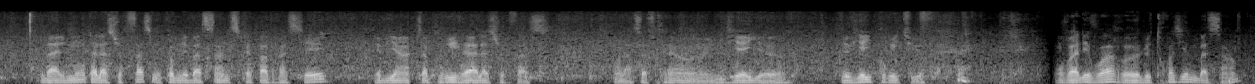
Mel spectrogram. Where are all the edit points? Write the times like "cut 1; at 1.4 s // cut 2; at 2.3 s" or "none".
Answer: none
